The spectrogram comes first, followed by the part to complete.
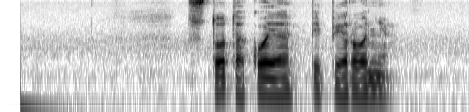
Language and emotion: Russian, neutral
